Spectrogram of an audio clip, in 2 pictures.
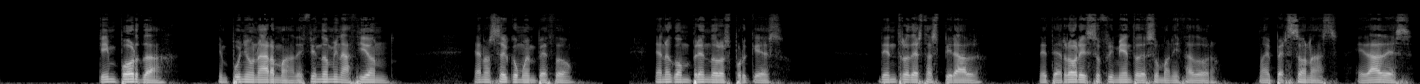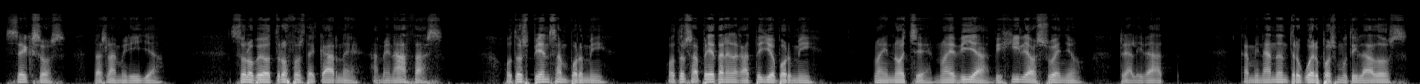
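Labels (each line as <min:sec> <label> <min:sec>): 0:00.7 A person speaks with a firm and authoritative tone, delivering a steady and controlled narrative. 0:28.4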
